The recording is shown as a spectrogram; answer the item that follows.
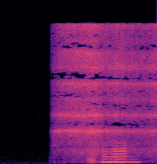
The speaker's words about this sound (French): Bon, bah, c'est raté. Je refais. Alors, quand on sait faire l'abeille dans l'embouchure, après, donc au deuxième cours, on met l'embouchure sur la trompette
